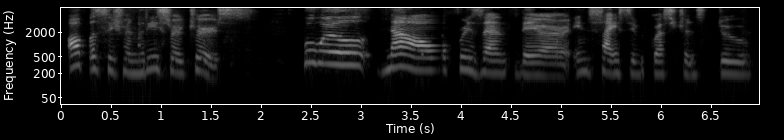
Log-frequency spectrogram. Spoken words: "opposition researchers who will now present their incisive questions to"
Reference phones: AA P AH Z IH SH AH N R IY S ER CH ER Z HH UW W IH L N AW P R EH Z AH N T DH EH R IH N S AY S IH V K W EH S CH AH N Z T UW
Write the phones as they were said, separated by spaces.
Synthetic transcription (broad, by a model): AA P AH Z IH SH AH N R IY S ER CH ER S HH UW W IH L N AW P R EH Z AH N T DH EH R IH N S AY S IH V K W EH S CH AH N S T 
